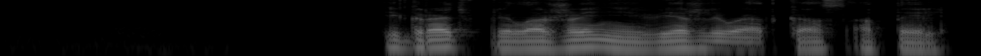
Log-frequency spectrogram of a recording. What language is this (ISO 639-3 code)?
rus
